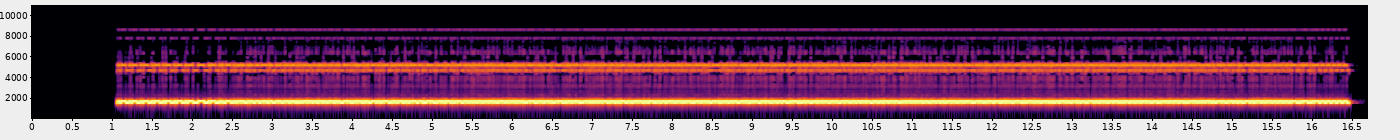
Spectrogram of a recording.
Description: NAVTEX (SITOR-B), 100 baud, 170 Hz shift, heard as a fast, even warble, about 1650 Hz centre. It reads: ZCZC UL77 NAV WARNING 62. WRECK IN PSN 10-27N 017-30E. WIDE BERTH REQUESTED. NNNN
